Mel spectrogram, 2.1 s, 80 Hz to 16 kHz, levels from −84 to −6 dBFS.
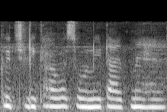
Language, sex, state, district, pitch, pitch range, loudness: Hindi, female, Maharashtra, Mumbai Suburban, 260 Hz, 250-270 Hz, -13 LUFS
